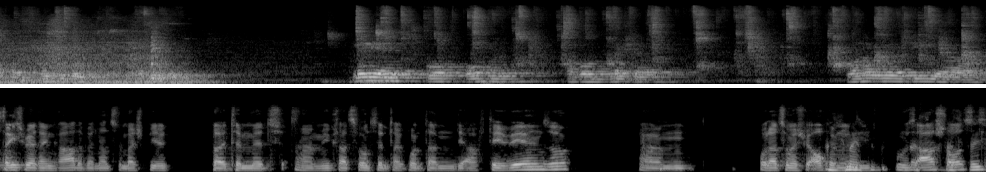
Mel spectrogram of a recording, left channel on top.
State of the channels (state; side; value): different; both; correlation 0.00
